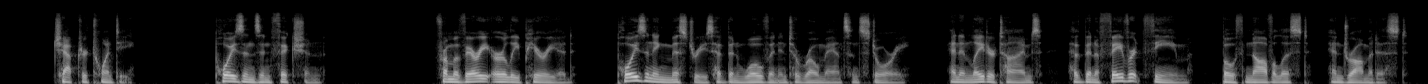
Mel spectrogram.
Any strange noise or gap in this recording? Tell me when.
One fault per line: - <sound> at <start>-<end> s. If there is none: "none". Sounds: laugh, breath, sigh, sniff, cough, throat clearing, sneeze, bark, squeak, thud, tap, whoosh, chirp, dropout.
none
